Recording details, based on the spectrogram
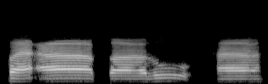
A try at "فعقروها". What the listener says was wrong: এই যে কেন টান দিলেন? আচ্ছা, দেখেন, এই যে করুহা, ওটাকে ইজরা করেন।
